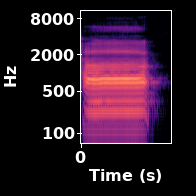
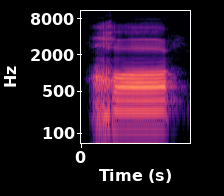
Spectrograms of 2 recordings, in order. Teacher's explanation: جیم، حا، خا، ایک باریک ہا اور ایک موٹی کھا۔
